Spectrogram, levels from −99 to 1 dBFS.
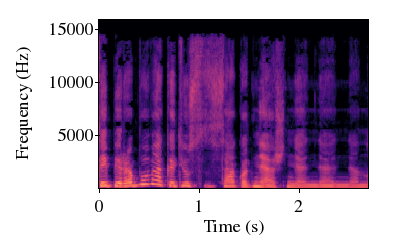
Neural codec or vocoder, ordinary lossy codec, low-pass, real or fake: vocoder, 48 kHz, 128 mel bands, Vocos; MP3, 96 kbps; 14.4 kHz; fake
